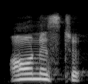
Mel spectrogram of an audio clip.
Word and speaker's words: honest: Here, honest, H silence, and we have to consider O as a first letter.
